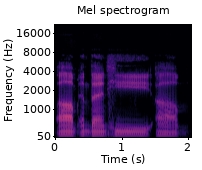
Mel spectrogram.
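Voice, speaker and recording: A man's voice: on the low side, monotone, takes it slowly, pushed and bright, clean tone, no echo, highs cut off. A man co-hosting a casual movie podcast, talking in a rambling way with lots of fillers and restarts. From Korea. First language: Korean. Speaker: podcast co-host.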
